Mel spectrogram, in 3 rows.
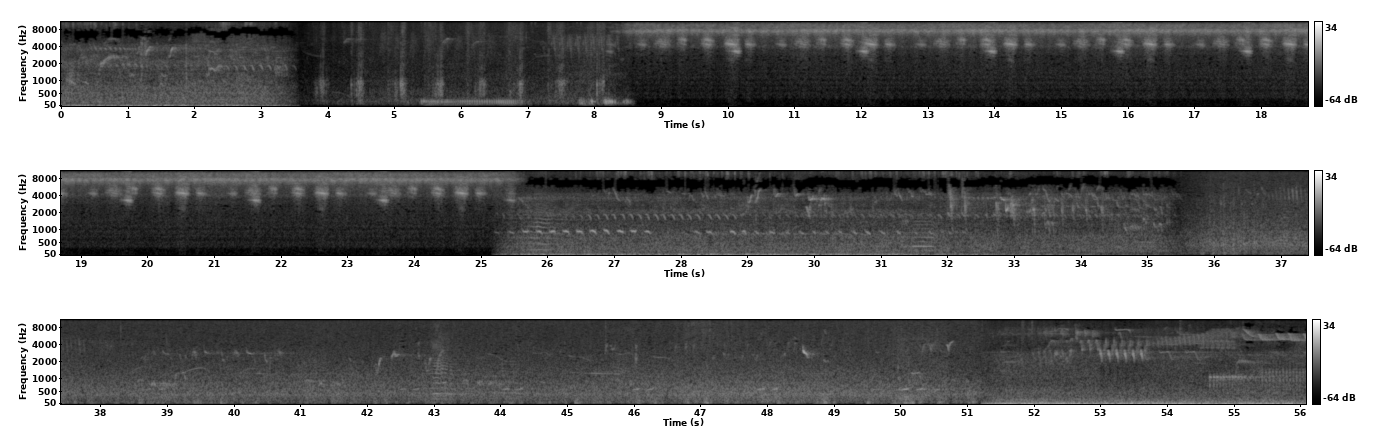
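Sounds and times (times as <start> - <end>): trilling insects and birds: 0.0 - 56.0.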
